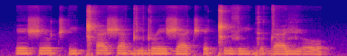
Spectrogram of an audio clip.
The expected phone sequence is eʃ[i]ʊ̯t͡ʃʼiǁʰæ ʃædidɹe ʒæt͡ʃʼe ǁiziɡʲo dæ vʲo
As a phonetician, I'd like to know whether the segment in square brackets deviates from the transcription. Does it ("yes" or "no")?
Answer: yes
